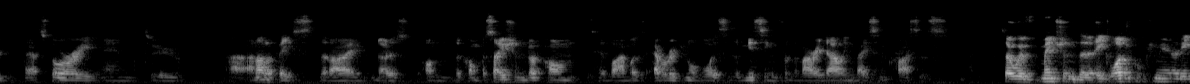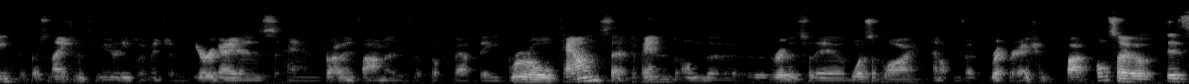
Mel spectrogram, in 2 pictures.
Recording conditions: poor sound quality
